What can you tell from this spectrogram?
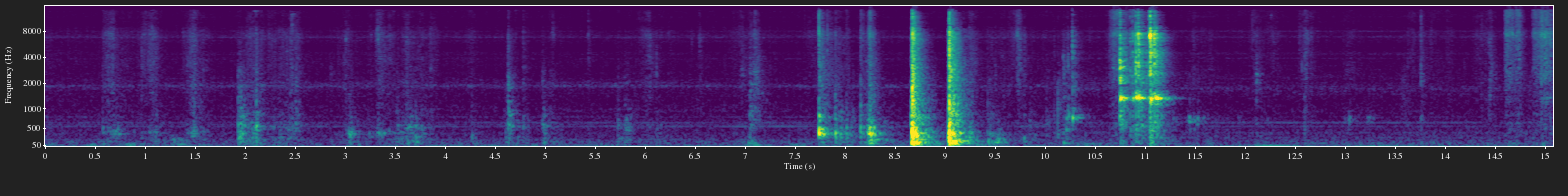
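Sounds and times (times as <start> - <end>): kitchenware clacking: 10.8 - 11.4.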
